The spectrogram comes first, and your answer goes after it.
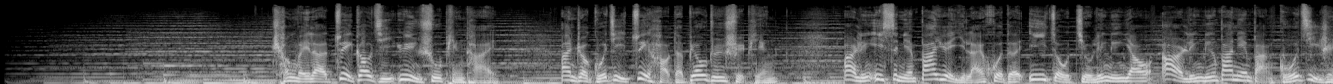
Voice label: chinese voice over male documentary

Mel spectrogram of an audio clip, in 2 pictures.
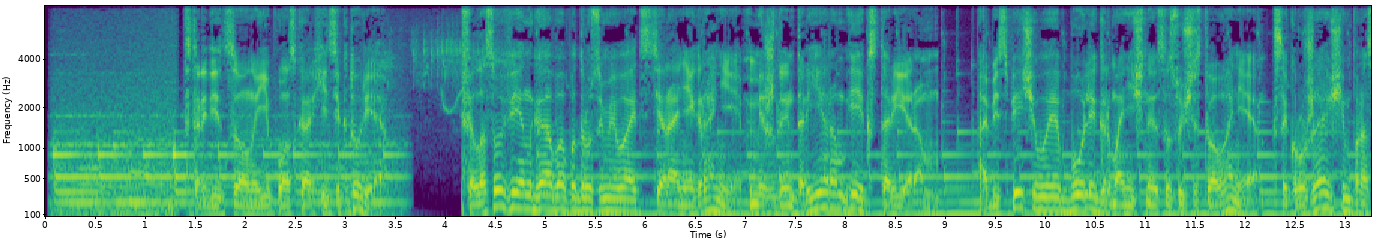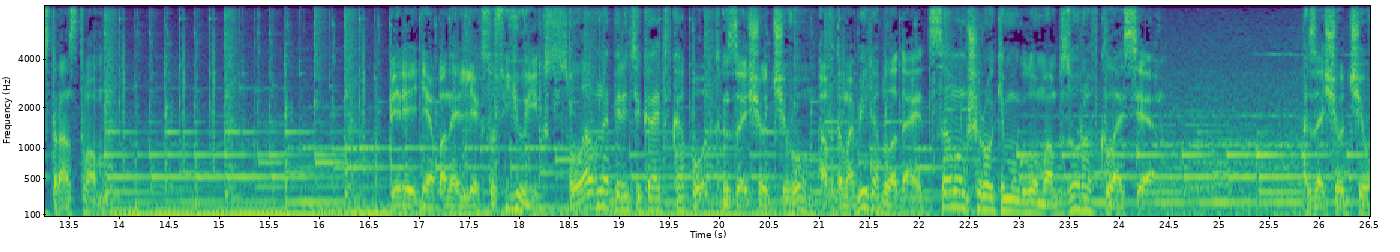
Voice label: russian voice over male narration

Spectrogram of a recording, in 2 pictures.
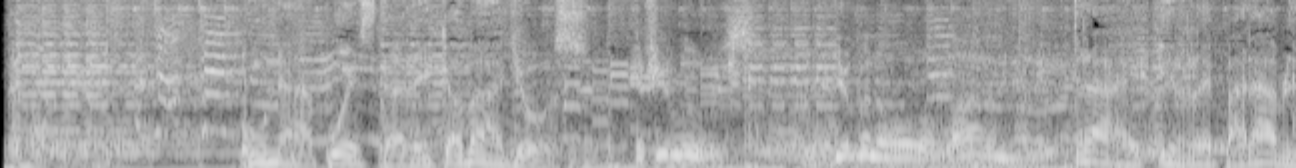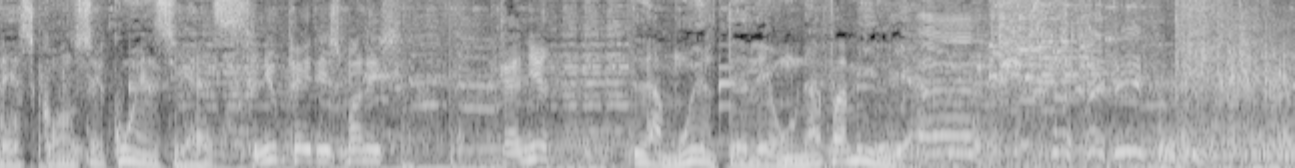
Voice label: spanish voice over male commercial

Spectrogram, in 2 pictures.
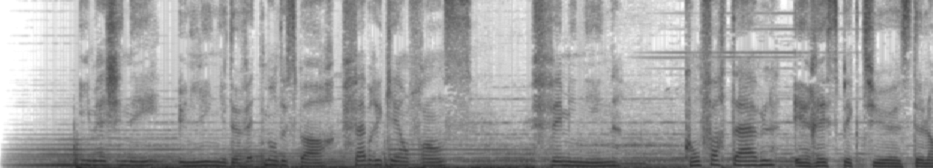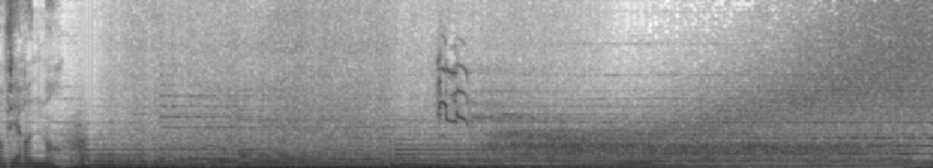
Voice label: french voice over female commercial

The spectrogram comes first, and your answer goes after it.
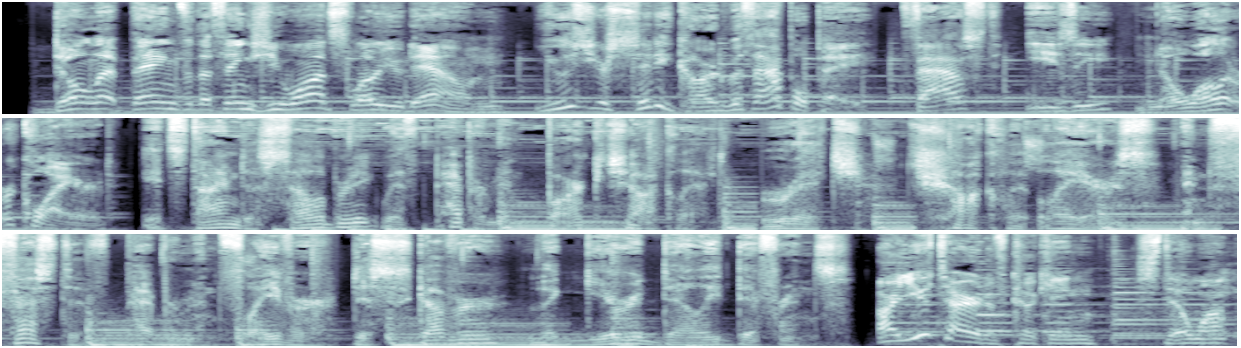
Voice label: english american voice over male

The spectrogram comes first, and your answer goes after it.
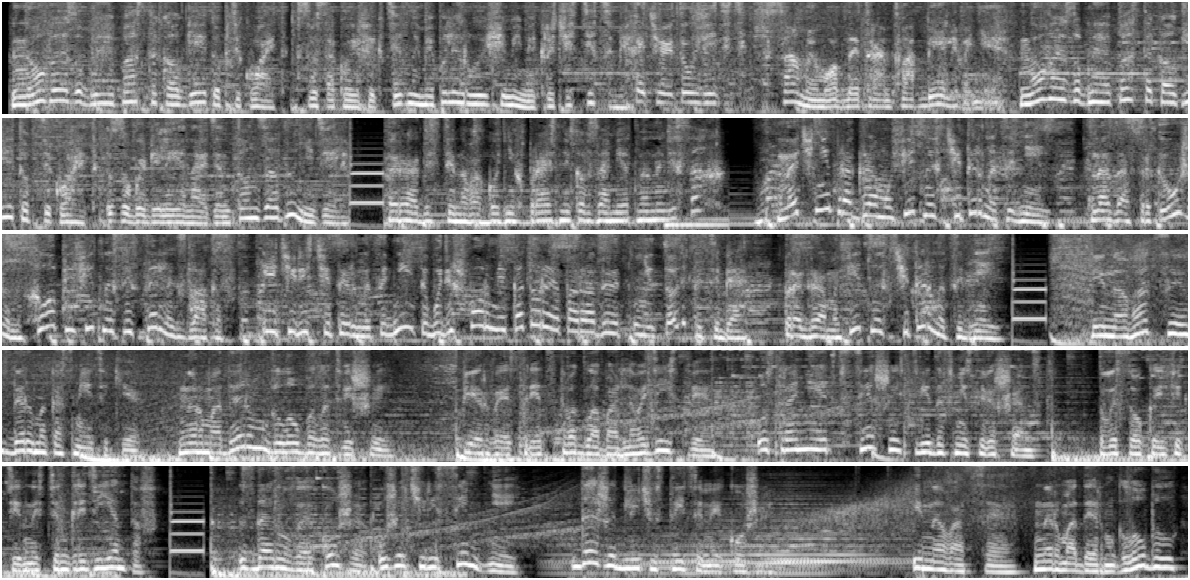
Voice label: russian voice over female commercial

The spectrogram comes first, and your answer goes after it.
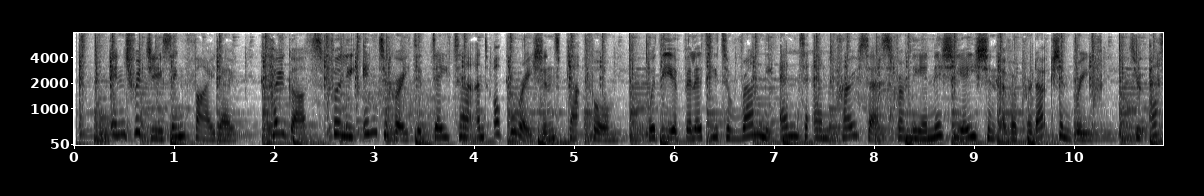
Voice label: english british voice over female narrator

